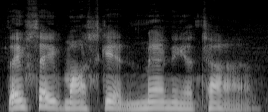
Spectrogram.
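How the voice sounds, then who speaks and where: A woman's voice: lowish voice, slow pace, creaky, a little mellow, heavily acted. A woman playing a folksy, plain-spoken werewolf sister in an ASMR roleplay, talking casually and colloquially. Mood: defensive.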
